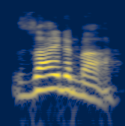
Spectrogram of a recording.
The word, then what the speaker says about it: Zydema: Zedima. I don't know. Zydema. That's what it is. Like Zydeco. Zydema.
